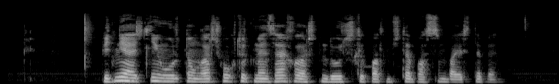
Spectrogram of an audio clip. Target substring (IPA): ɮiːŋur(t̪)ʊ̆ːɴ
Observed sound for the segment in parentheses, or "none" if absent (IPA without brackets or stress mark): t̪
